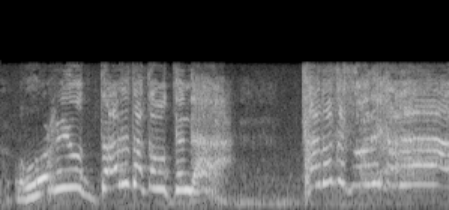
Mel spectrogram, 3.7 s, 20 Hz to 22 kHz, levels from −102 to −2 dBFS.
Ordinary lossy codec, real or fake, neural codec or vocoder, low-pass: none; fake; codec, 16 kHz, 8 kbps, FunCodec, trained on Chinese and English, 25 frames a second; 7.2 kHz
